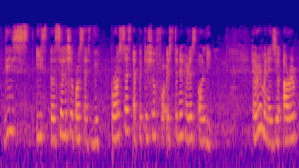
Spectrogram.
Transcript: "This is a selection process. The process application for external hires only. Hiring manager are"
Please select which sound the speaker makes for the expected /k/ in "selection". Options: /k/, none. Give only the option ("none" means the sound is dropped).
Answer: none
